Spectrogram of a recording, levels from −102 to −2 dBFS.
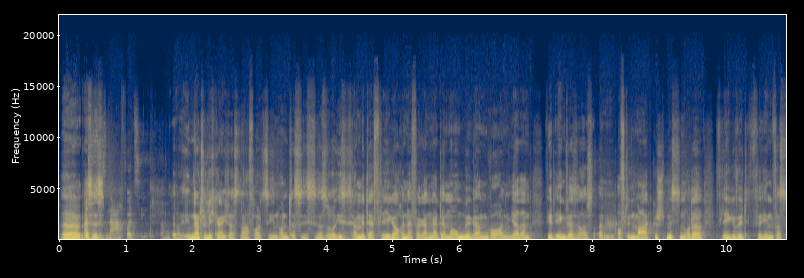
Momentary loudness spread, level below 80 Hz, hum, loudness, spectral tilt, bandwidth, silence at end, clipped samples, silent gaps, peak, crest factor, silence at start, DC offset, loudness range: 10 LU; -46 dBFS; none; -24 LUFS; -6 dB/octave; 14 kHz; 0 s; under 0.1%; none; -4 dBFS; 20 dB; 0 s; under 0.1%; 2 LU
